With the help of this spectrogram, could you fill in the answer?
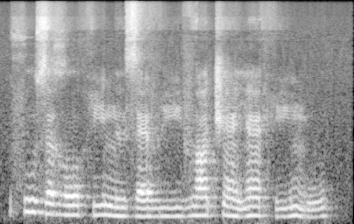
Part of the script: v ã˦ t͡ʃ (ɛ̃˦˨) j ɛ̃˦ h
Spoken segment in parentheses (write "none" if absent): ɛ̃˦˨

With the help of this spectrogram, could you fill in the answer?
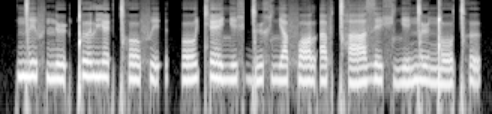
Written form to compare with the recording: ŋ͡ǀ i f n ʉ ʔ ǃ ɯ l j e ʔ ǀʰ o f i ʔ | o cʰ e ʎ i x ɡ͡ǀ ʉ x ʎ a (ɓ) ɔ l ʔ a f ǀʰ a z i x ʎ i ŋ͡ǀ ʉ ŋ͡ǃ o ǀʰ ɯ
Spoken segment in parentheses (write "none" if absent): f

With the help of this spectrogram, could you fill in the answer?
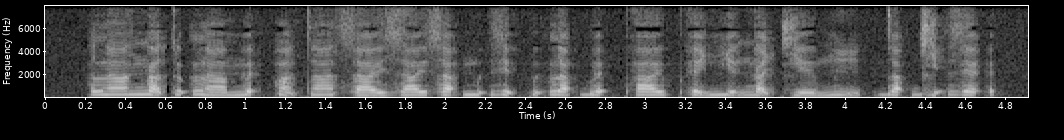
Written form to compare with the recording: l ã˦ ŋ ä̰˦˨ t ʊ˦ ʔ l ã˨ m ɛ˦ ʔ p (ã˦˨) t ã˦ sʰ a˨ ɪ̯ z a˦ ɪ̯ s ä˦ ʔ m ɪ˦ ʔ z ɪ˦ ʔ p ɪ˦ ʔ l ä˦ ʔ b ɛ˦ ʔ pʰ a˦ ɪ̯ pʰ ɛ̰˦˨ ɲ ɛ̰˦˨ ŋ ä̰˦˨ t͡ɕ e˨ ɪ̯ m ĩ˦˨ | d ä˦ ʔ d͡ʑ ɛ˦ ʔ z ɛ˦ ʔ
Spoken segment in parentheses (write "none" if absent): ã˦˨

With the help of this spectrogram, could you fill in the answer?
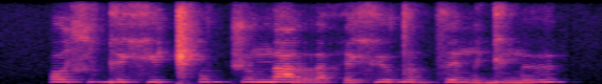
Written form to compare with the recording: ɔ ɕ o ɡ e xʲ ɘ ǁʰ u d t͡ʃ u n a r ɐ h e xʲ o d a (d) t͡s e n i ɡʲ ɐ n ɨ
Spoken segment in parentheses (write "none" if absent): d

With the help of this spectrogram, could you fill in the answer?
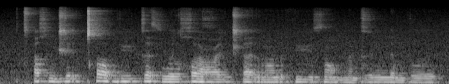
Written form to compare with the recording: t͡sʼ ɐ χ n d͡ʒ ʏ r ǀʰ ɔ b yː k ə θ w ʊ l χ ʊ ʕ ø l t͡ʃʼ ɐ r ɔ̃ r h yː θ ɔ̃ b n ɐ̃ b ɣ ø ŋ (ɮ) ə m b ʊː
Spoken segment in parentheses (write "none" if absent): n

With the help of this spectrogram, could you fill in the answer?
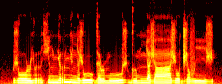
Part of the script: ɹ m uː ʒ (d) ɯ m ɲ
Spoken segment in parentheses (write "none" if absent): ɡ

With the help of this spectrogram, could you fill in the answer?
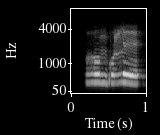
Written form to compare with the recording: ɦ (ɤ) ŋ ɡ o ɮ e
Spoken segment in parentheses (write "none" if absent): ɤ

